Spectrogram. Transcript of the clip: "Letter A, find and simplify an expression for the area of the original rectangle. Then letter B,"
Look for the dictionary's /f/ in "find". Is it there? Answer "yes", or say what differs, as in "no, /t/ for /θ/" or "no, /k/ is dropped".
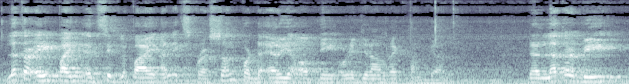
no, /p/ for /f/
